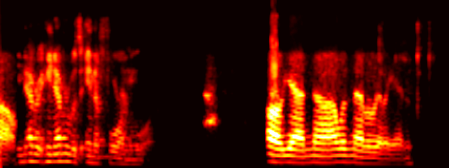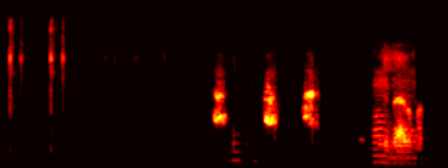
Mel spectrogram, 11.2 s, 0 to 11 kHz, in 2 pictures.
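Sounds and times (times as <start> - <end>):
speech: 0.0 - 2.0, 3.4 - 5.3, 10.3 - 11.0
dog barking: 2.6 - 2.8, 8.3 - 9.6
sharp clicking: 4.7 - 7.8.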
